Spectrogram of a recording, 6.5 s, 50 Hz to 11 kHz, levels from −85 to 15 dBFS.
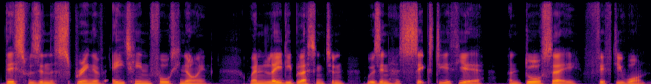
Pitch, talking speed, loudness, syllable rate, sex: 115 Hz, 195 wpm, -20 LUFS, 5.4 syllables/s, male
